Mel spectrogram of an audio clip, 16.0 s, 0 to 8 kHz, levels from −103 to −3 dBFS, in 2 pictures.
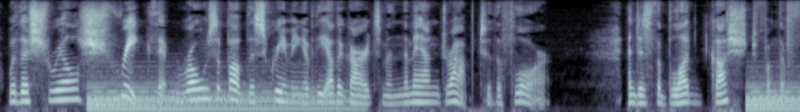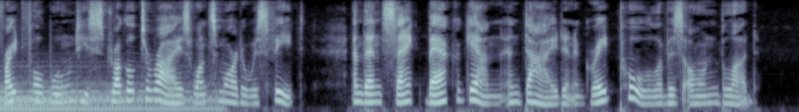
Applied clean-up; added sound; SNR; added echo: none; Piano; 6 dB; none.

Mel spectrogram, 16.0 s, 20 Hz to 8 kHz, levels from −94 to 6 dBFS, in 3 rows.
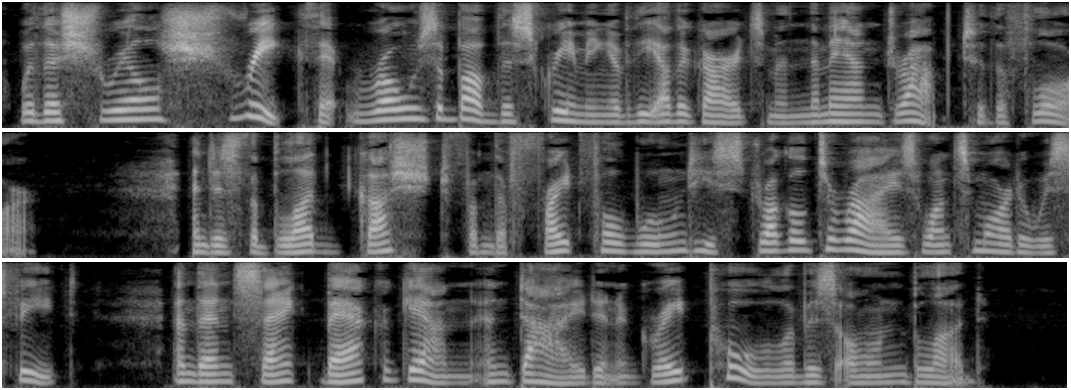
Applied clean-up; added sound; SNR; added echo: none; none; none; none.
